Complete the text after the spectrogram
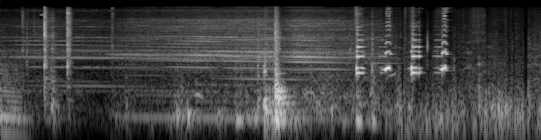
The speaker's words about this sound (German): Und dann kommst du da an, das ist wirklich nur so ein Landing-Strip sozusagen und dann holt der eine Hupe raus. Das fand ich so lustig. Eine Hupe?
